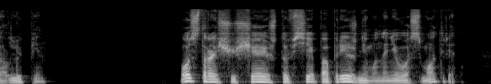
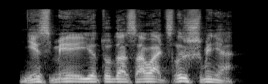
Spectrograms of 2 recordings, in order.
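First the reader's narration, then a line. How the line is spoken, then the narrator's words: Roared. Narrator (Russian): проревел Грюм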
